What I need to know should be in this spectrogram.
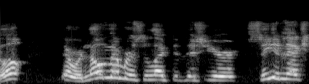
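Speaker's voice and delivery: high, loud, proud, cheerful announcer voice.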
